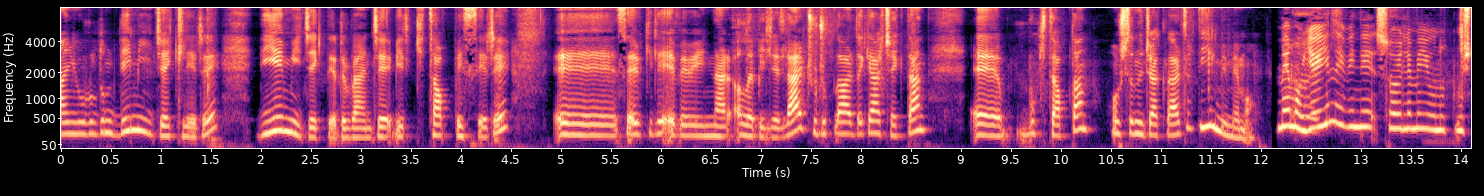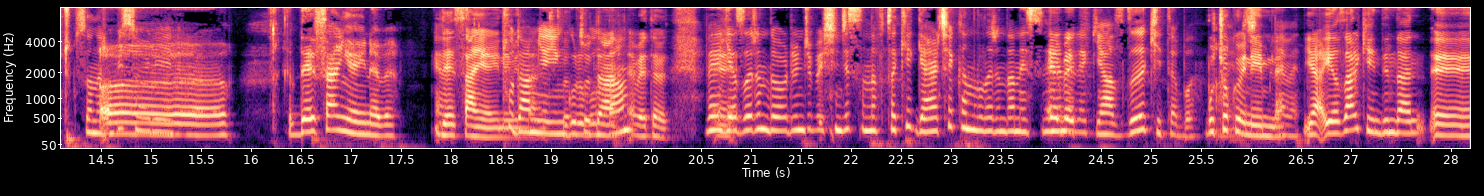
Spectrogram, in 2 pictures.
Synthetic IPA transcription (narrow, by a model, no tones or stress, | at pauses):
ænjoɾulˠd̪umd̪e̞mijed͡ʒɛclʲe̞ɾɪd̪ijemijed͡ʒɛclʲe̞̰ɾibænd͡ʒɛbiɾcʰi̥t̪ʰapveseɾɪː | sɛvɟilʲiʔɛvevejinlʲæɾa̰lˠabilʲiɾlʲæɾ̥t͡ʃʰo̞d͡ʒuklˠaɾd̪aɟæɾt͡ʃʰɛc̚t̪ʰænɛːbucʰi̥t̪ʰap̚t̪ʰanho̞ʃlˠanɯd͡ʒaklˠaɾd̪ɯɾd̪ejilʲmimemo̰memojajɯne̞vinɪsø̞jlʲe̞me̞jiunut̪muʃt̪ʰu̥ksanɯɾmbisøjlʲejee | d̪ɛsænjajɯnevɪ | evɛd̪ɛsænjajɯnʰud̪amjajɯnɡuɾubund̪d̪anevɛt̪evɛt̪vɛjazaɾɯnd̪ø̞ɾd̪ynd͡ʒybe̞ʃind͡ʒisɯnɯft̪ʰacʰiɟæɾt͡ʃʰɛcanɯlˠaɾɯnd̪anɛsinʲeveɾɛcjazd̪ɯːcʰit̪ʰabɯbut͡ʃʰo̞kø̞nɛmlʲɪɛvɛt̪jajazaɾcʰend̪ind̪ænɛː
